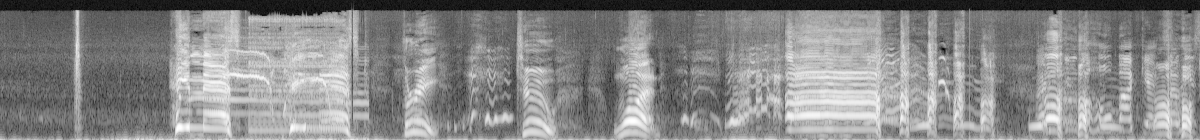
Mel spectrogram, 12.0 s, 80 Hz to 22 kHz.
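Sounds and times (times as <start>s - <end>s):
bowstring snap: 0.7s - 1.0s.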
